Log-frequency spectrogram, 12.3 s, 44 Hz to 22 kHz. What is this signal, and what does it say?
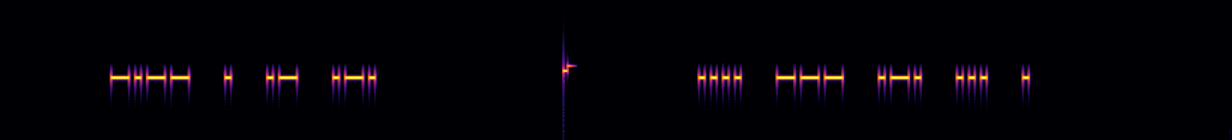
Morse code, heard as a keyed tone, about 21 wpm, spaced as for 15 wpm, 700 Hz. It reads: YEAR HORSE
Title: 2x Character Spacing - Top 300 Words - 20wpm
